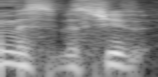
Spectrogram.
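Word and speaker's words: MSCHF: MS CHF, Mischief wahrscheinlich. Ja, klingt so. Klingt so, ne? Mischief.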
